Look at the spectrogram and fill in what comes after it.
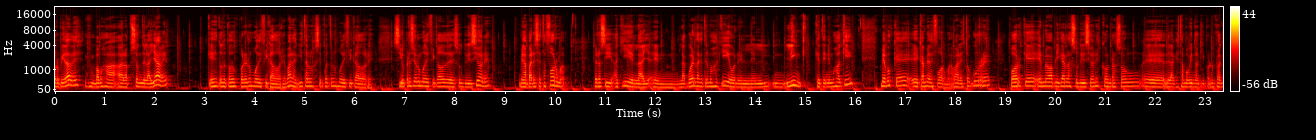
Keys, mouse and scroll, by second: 0.5 click, 1.6 click, 6.2 click, 12.9 click, 13.6 click, 15.3 click, 15.7 click, 16.0 click, 16.4 click, 16.7 click, 17.0 click, 17.4 click, 17.7 click, 18.0 click, 18.2 click, 18.6 click.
